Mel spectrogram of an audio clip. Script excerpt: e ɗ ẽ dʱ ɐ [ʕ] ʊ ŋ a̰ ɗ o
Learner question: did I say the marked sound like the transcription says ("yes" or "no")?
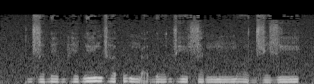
no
